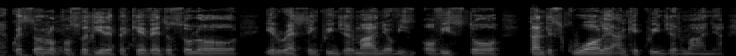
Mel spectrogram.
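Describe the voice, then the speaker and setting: A man speaks at a moderate pace with a medium pitch and a monotone, flat intonation. The background is quiet. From Germany, Italian parents from Calabria. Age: 40s. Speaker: wrestling ring announcer. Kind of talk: casual interview chat. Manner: halting, with self-corrections.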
